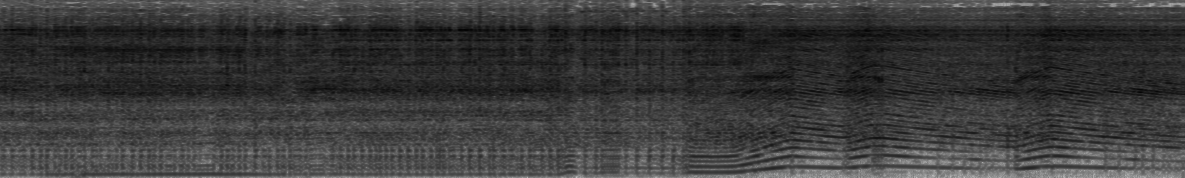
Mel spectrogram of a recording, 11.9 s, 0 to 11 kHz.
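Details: Husqvarna K770 concrete power cutter after repair of bogging, with replacement part likely from a K760: buzzing two-stroke holds high revs, blips up and down cleanly, picks up crisply, no bogging; runs healthy.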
